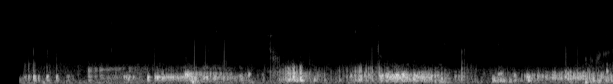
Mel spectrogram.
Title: very loud digesting noises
